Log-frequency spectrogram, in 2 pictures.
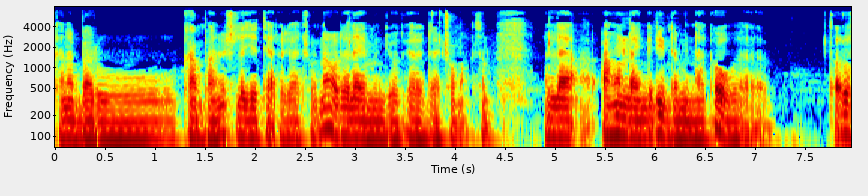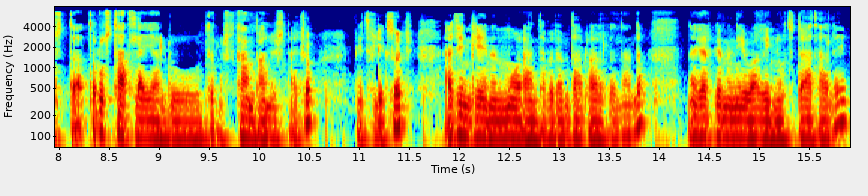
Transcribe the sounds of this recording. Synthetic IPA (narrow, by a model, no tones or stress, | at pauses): kʰənəbːəɾu | kʰampʰaniwo̞t͡ʃːləjːɛt̪ːija̰ɾəɡat͡ʃːɛwɨnːawɔd̪əlajɛmːɨnd̪ihɔt̪ʼujɛɾəd̪at͡ʃːɛwmalət̪nəw | ɨla̰ɦunlajɨŋɡɨd̪iɨnd̪əmːɨnːakʼəw | t̪ʼɾust̪t̪ʼɨɾust̪ʰat̪lajːalːuwɨnd̪ɨno̞t͡ʃːkʰampaniwo̞t͡ʃːnat͡ʃːɛwmet̪flikso̞t͡ʃːʔa̰d̪ʰiŋkʰəhenɨnmoɾʔant̪ʰəbɨd̪əmt̪ʰʼaβɾad̪ələnːalːəwnəɡəɾɡɨnɨnebaɡəɲːɛwt̪d̪at̪ʰalaj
